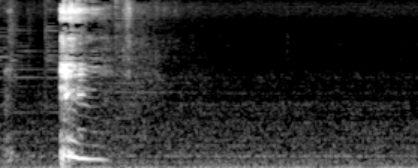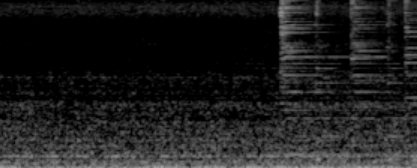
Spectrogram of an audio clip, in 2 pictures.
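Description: A woman clears her throat once, briefly, about half a second in. The sound is short with a falling pitch, over a low steady rumble.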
